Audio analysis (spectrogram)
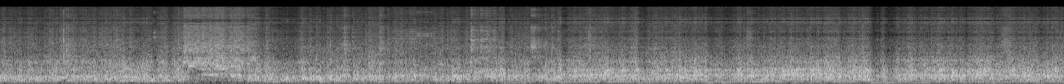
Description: TTC Bombardier T1 5106 Makes a thumping noise when it's moving at least 10 km/h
